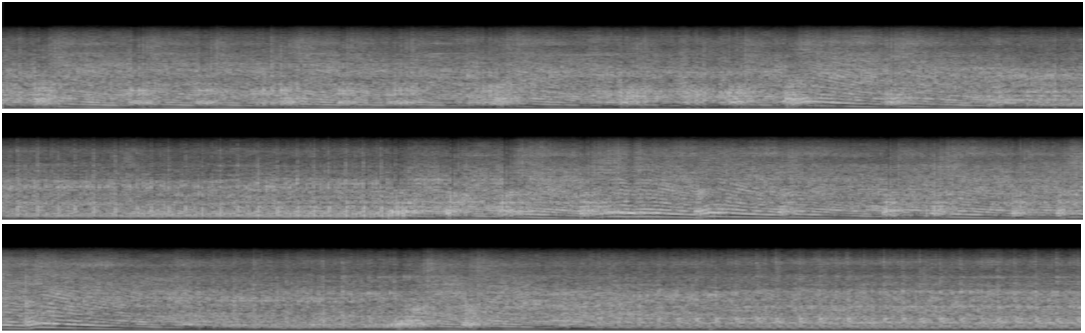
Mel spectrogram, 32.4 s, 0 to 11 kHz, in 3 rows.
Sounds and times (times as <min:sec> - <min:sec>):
Idling: 0:00.0 - 0:32.4
Motorcycle: 0:00.0 - 0:32.4.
